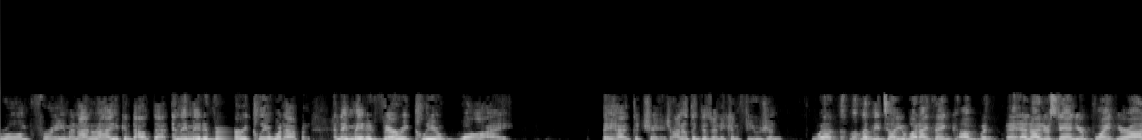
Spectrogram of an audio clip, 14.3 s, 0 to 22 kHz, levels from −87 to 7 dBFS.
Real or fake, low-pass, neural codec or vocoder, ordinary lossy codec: real; 7.2 kHz; none; MP3, 32 kbps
